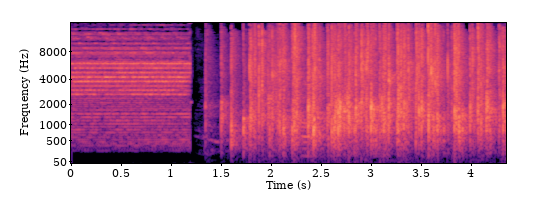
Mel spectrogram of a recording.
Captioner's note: clapping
